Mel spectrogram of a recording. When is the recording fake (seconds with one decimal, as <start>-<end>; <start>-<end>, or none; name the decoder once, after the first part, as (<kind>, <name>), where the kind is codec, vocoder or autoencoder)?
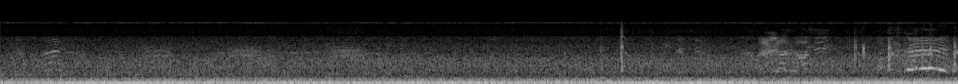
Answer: none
